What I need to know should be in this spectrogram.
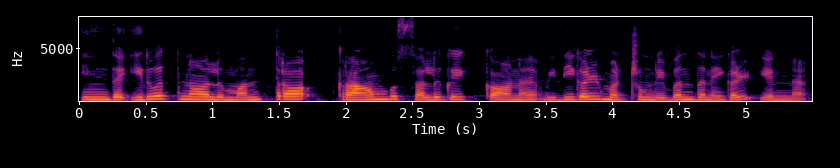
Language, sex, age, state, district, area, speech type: Tamil, female, 18-30, Tamil Nadu, Nagapattinam, rural, read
